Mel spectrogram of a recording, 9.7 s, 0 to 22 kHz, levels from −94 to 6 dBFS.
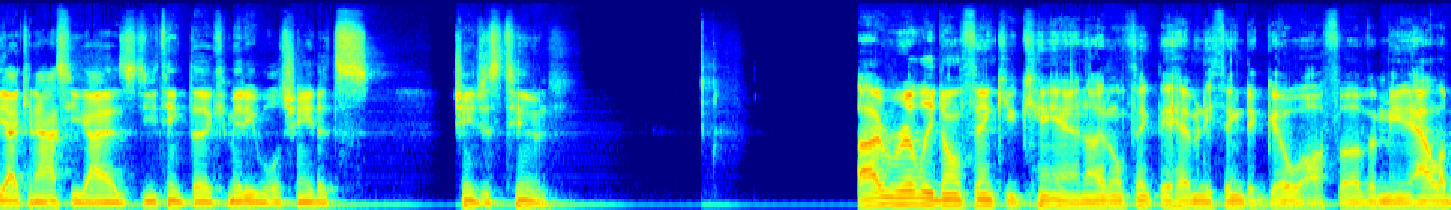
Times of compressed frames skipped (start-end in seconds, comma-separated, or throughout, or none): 2.11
